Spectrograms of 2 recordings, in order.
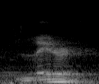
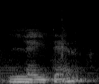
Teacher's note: The next T sound is actually called flap T. This is when the T becomes a soft D sound. So instead of T, it becomes a soft D sound.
